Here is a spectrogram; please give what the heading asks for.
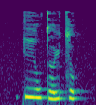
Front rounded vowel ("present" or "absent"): absent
